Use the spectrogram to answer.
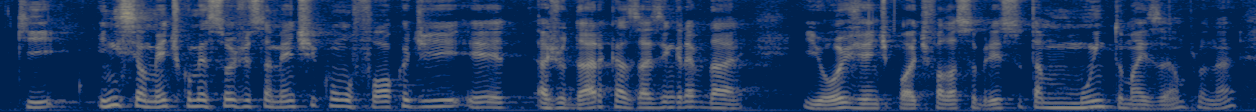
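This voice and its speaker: This man speaks at a moderate pace and a medium pitch, with ordinary pitch variation. His tone is dark and mellow, and somewhat breathy. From southern Brazil, Porto Alegre. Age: 50s. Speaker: fertility doctor and medical lecturer. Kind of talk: podcast interview.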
